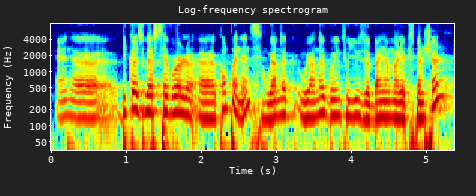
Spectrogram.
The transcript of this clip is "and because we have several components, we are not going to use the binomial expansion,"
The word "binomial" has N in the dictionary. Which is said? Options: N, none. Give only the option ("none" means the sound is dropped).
none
